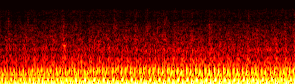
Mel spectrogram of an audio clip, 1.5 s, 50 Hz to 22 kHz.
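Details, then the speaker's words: 2020 Rockwood Geo Pro 19FD RV water pump heard from inside while winterizing, hopefully drawing pink antifreeze from a bucket: steady rapid even pulsing with low hum, no stumbles or surging; pump running smoothly. "we're going to hit the pump you can hear it running in here gonna run for a little bit"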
